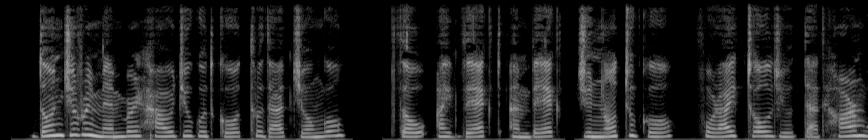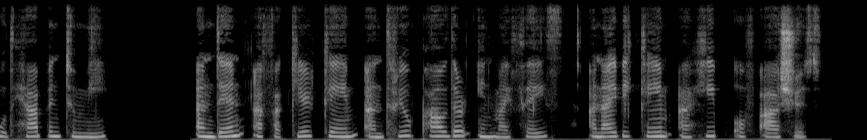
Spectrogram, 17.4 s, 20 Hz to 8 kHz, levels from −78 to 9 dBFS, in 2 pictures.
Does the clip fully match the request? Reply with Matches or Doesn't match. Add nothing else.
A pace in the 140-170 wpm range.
Matches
